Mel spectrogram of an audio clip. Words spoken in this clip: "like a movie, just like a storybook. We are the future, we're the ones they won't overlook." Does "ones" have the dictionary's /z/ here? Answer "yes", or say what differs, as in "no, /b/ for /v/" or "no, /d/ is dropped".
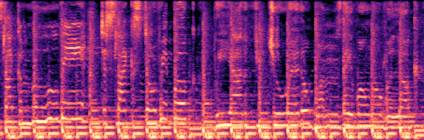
yes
